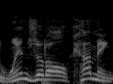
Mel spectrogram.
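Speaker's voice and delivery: usual speaking voice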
